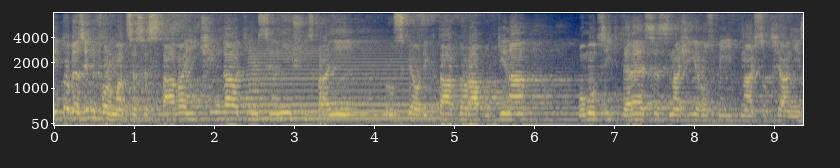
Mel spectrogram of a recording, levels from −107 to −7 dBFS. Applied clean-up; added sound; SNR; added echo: none; Wind instrument, woodwind instrument; 9 dB; reverberation time 2.3 s.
